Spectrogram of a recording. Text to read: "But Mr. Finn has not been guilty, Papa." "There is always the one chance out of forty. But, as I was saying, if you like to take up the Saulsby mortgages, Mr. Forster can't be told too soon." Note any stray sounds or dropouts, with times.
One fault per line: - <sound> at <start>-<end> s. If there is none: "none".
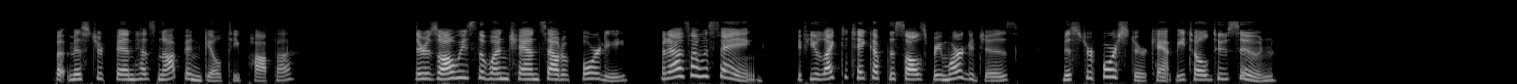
none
